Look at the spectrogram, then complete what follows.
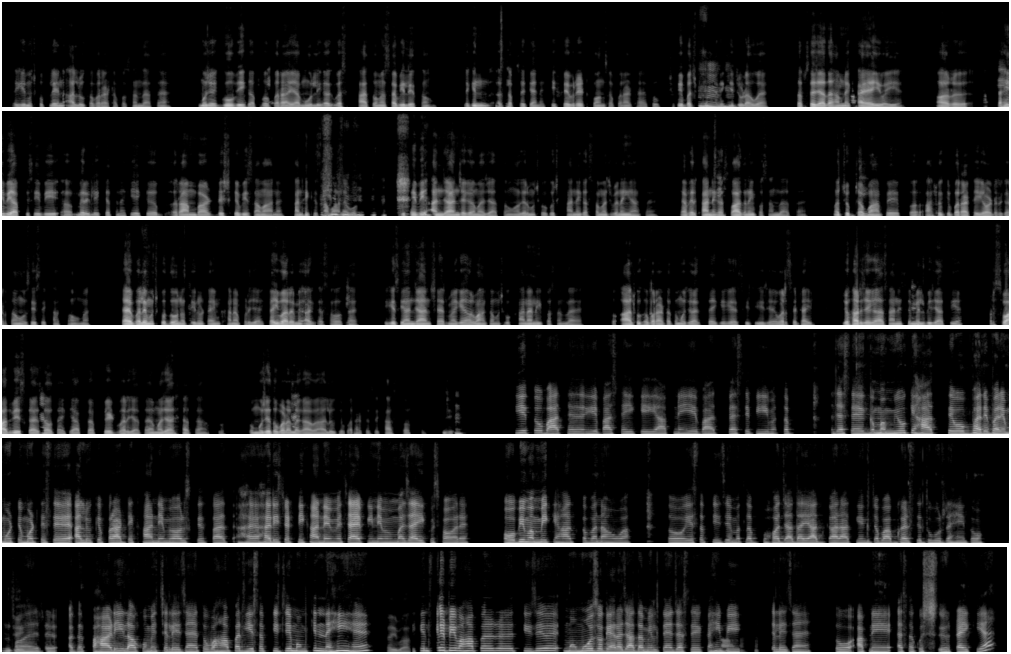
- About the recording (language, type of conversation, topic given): Hindi, podcast, आपकी सबसे यादगार स्वाद की खोज कौन सी रही?
- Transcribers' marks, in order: in English: "प्लेन"; in English: "ओके"; in English: "फ़ेवरेट"; in English: "ओके"; laughing while speaking: "खाने के"; laugh; laughing while speaking: "आलू"; in English: "ऑर्डर"; laugh; in English: "टाइम"; in English: "वर्सेटाइल"; laughing while speaking: "आ जाता"; in English: "ट्राय"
